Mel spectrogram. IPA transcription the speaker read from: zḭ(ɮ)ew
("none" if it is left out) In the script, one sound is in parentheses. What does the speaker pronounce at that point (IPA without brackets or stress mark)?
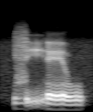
ɾ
